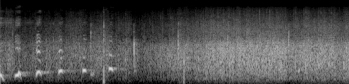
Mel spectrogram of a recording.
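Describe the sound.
Studio audience applause sound effect: a short run of pitched blips gives way to a steady wash of clapping that swells in and carries on to the end.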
